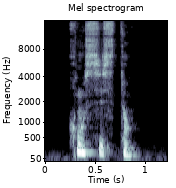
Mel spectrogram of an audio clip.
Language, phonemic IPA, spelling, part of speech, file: French, /kɔ̃.sis.tɑ̃/, consistant, verb / adjective, LL-Q150 (fra)-consistant.wav
- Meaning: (verb) present participle of consister; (adjective) solid, thick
